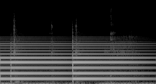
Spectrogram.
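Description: Elektron Monomachine VO-6 speech synthesis gives a steady, buzzy synth tone with a fixed pitch, pulsed by a few soft, rhythmic vowel-like bursts.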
